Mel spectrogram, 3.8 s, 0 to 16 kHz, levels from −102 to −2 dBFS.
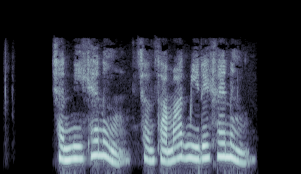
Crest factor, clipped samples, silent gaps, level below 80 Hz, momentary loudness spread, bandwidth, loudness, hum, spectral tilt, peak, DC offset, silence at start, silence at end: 16 dB; under 0.1%; none; -64 dBFS; 9 LU; 7.8 kHz; -22 LUFS; none; -5.5 dB/octave; -8 dBFS; under 0.1%; 0.65 s; 0.6 s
